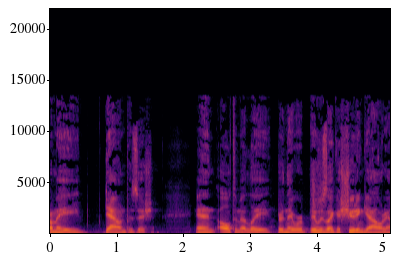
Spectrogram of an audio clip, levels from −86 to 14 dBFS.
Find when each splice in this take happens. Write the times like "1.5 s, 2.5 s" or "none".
3.4 s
